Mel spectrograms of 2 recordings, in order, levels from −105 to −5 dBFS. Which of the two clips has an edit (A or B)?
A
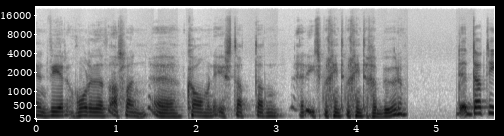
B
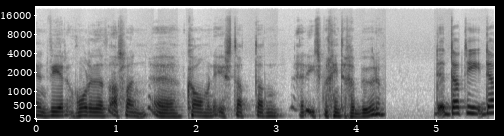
A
